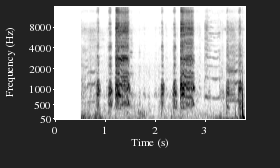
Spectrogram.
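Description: Chickens cluck in a quick run of harsh, throaty bursts, about six in under four seconds, some longer and grating, others short and clipped.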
